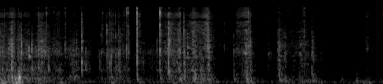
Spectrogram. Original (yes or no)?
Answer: yes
